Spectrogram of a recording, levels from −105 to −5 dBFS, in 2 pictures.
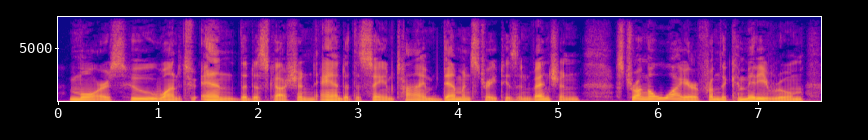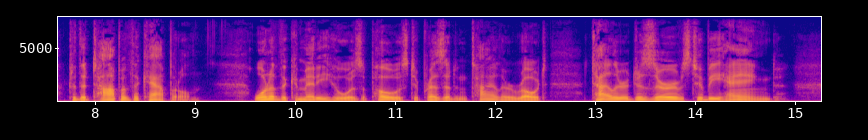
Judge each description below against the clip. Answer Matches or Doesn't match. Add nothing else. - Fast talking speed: Doesn't match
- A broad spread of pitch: Matches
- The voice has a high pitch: Doesn't match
